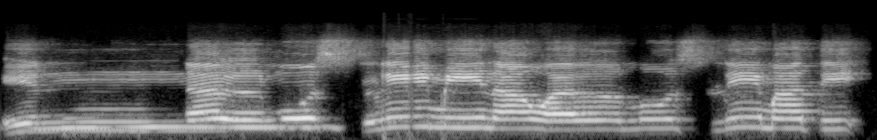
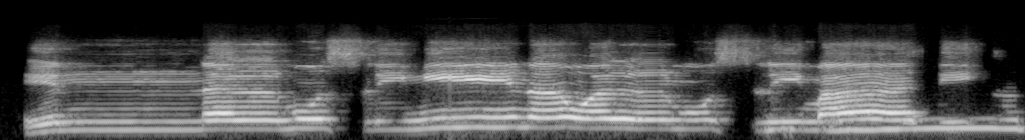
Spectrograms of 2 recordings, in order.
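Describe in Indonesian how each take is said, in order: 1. Vokal yang bertanda dibaca pendek. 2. Vokal yang bertanda dibaca panjang. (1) "Tidak boleh dibaca" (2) "sudah benar, maka bacaannya benar"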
